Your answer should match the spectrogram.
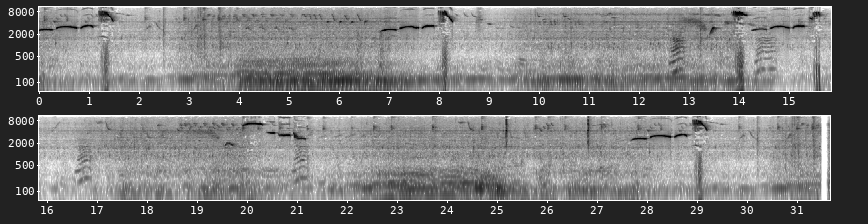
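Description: Hill blue flycatcher (tledekan gunung) singing: short bright phrases, each a quick run of rising whistled notes followed by high sharp notes, repeated about every six to seven seconds. A low rumble lies beneath at times.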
